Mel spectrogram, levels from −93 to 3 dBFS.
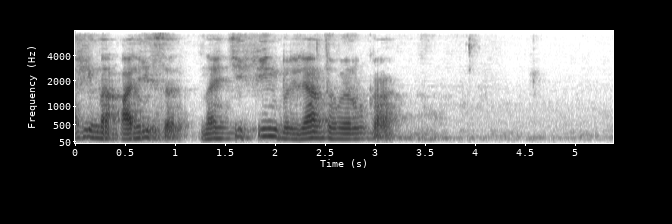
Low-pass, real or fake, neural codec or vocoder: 7.2 kHz; fake; vocoder, 22.05 kHz, 80 mel bands, HiFi-GAN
